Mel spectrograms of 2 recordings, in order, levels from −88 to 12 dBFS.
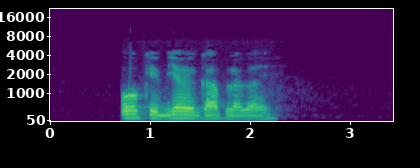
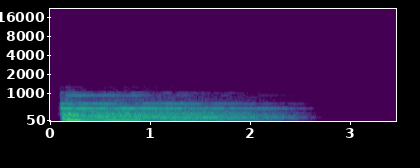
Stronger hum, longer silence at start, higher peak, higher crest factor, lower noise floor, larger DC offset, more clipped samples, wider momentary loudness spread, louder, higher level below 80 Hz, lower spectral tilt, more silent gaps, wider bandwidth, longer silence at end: neither; first, 0.7 s vs 0.1 s; first, 0 dBFS vs -10 dBFS; about the same, 16 dB vs 18 dB; second, -80 dBFS vs under -90 dBFS; neither; neither; second, 9 LU vs 17 LU; first, -14 LUFS vs -29 LUFS; second, -56 dBFS vs -32 dBFS; second, -10 dB/octave vs -16.5 dB/octave; neither; first, 5 kHz vs 1.1 kHz; about the same, 1.2 s vs 1.1 s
